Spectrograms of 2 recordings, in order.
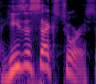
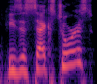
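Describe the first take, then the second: First: Falling statement on "tourist"; "tourist" landed as a firm answer; confirming. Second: Rising question on "tourist"; "tourist" tipped up like a query. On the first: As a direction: confirm it, letting "tourist" drop at the end. Answers own question with yeah. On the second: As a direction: ask it, lifting "tourist" at the end. Asks, then answers himself. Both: Shown as a demonstration.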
